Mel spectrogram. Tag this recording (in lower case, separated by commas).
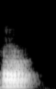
woodwind instrument, musical instrument, music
